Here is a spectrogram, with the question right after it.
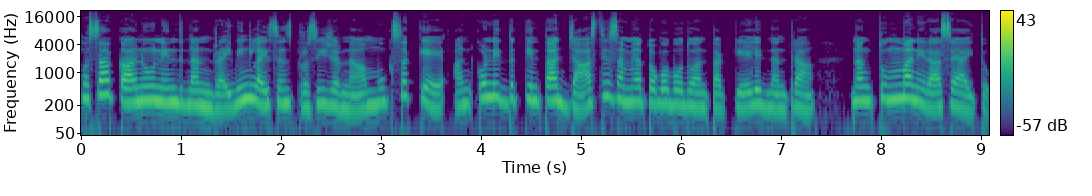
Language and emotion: Kannada, sad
